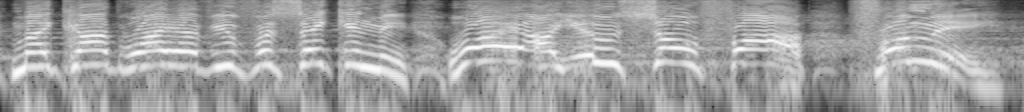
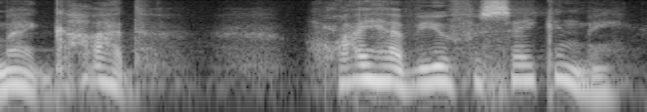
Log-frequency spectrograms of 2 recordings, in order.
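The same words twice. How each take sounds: First: Anguished shout, much higher and louder, slowing at the end; crying out to God. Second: A scream held inside, said much softer; silent inner scream. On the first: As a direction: cry it out to the heavens. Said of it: "crying out to him". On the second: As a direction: pour out anguish almost under the breath. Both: Retold or imitated.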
